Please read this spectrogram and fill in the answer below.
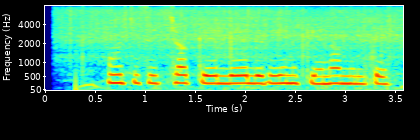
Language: Maithili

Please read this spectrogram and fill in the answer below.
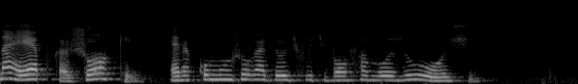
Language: Portuguese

